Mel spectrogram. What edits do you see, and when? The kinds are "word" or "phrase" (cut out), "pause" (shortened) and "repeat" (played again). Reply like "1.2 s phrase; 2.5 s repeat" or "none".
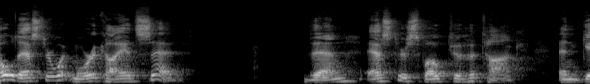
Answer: none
